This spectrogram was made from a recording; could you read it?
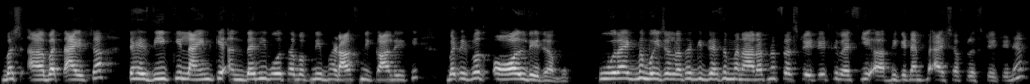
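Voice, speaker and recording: A woman's voice: a little high, a little fast, few pauses. A woman casually retelling a reality show episode, mixing in English words and acting out quoted dialogue with many fillers. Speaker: show recap vlogger. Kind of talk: casual spoken recap.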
